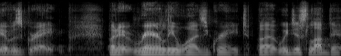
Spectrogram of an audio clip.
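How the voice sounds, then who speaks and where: In a very clean recording with a silent background, a man with a US Midwestern accent speaks at a medium pitch. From Kansas, US. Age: 30s. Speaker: wrestling coach and retired pro wrestler. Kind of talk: casual interview chat.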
